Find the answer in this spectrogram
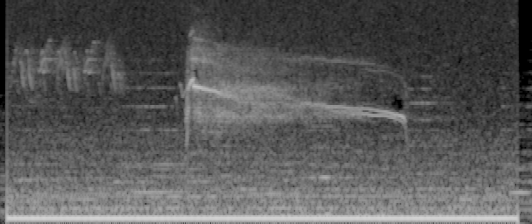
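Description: A Red-tailed Hawk gives one long, hoarse, descending scream lasting about two seconds, over a steady low hum, with faint high twittering just before.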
